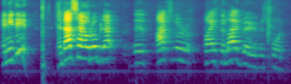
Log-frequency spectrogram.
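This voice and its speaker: Her voice sits high, pushed and bright, animated and brisk. A native Greek speaker from Greece in her twenties, she delivers a conference research talk in a nervous, chatty manner, often putting herself down.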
